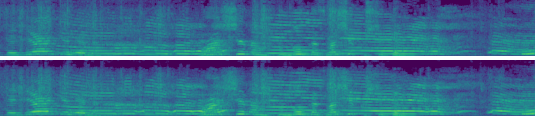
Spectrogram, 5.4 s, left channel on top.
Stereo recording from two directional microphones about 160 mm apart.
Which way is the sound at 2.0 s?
10° left (ahead or behind).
